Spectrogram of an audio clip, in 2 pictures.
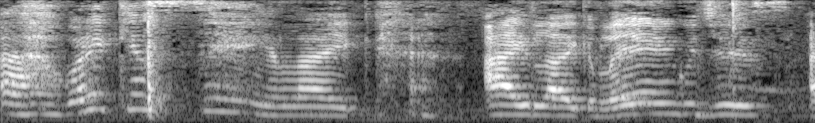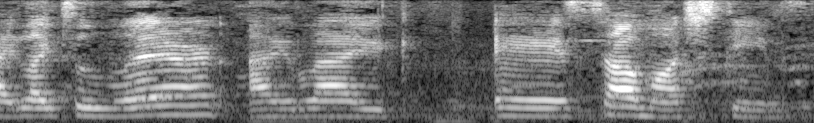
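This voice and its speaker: Amid noticeable background noise and audible room echo, a woman with a Colombian accent speaks at a very slow pace and a fairly high pitch with ordinary pitch variation. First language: Spanish. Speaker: university student. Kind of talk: casual vlog talk. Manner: halting, many fillers.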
